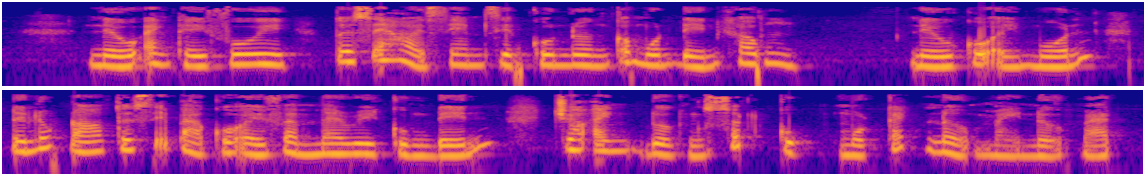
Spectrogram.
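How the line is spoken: Laughing. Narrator (Vietnamese): Hoài Trân bật cười

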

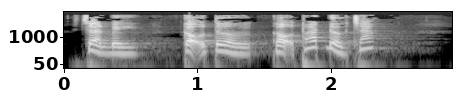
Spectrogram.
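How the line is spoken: Man roaring. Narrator (Vietnamese): Ông ta gầm lên

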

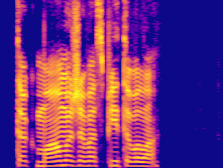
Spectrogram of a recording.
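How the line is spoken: Wry grunt. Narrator (Russian): хмыкнул Дэм

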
